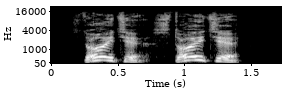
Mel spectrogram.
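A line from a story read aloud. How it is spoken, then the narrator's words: Shout from the crowd. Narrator (Russian): прокричал чей-то голос из середины толпы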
